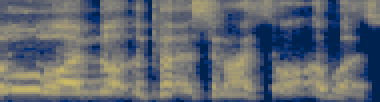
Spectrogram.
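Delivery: mock tearful crying voice, pitched way up, sobbing. Acting out new cops lying in bed crying, in mock crying. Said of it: "crying their eyes out".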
